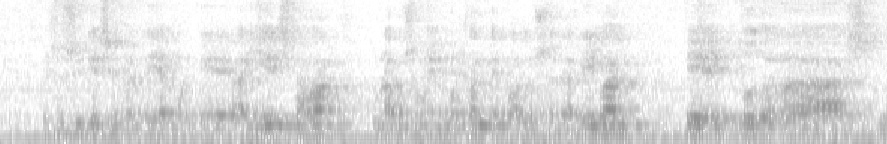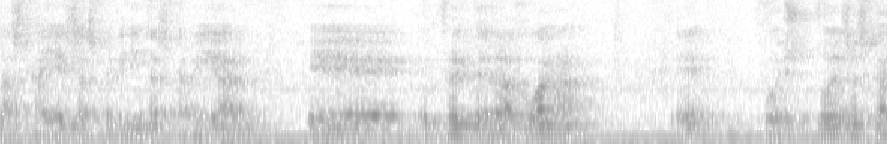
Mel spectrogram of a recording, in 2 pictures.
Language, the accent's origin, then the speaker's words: Spanish; Valencia, Valencian Community, Spain; Nosotros como valencianos pues podemos disfrutar de su paseo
